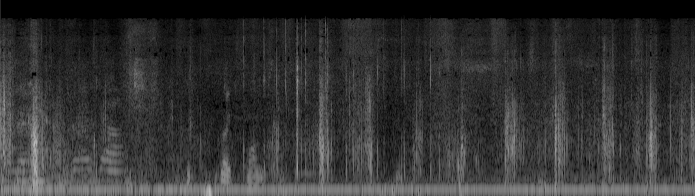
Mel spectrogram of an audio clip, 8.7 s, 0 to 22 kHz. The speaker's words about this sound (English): We are walking back to camp with somebody who's just run for 80 hours.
